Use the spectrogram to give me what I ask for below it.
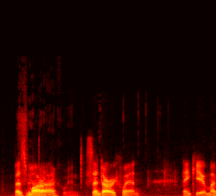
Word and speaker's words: Besmara: And the other is the cleric of Basarma. Besmara. Sandara Quinn. Thank you. My pronunciation is not very good at all.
